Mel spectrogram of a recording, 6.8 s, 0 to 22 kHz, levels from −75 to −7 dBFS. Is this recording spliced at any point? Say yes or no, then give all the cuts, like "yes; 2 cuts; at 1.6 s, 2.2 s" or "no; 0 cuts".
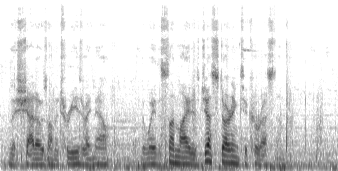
yes; 1 cut; at 2.7 s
